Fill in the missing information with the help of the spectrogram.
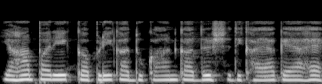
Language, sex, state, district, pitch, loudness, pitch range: Hindi, female, Jharkhand, Deoghar, 210 Hz, -13 LUFS, 205-215 Hz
